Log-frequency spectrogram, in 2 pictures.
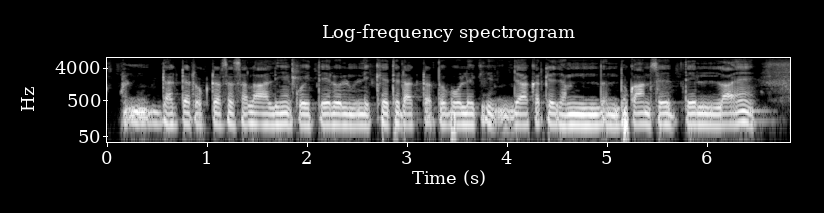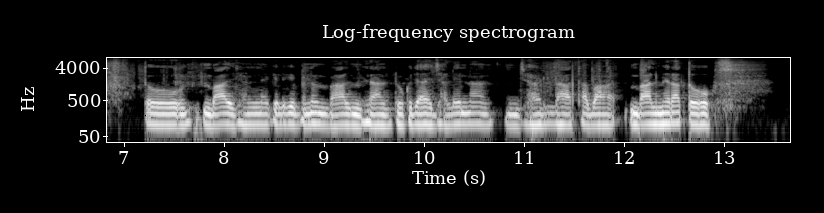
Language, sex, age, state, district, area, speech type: Hindi, male, 30-45, Uttar Pradesh, Chandauli, rural, spontaneous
